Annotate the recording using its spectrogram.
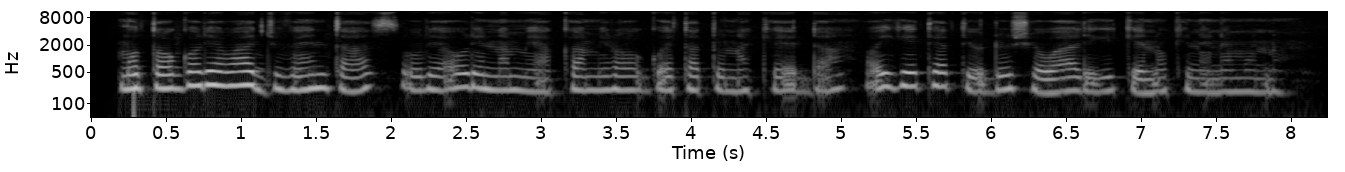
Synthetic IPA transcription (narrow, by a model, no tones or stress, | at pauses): motɔɡɔɾiawad͡ʒuvɛntasoɾiaoɾenamiakamiɾɔːɡɔetatonakʰɛ̰ːdao̰iɣetɛatiodoʃiɔwaɾiɣikenokinɛnemonɔ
